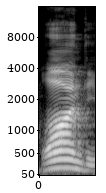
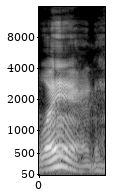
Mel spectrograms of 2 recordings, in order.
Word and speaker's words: Lan: characters are calling him lan it's not so i'm getting so damn confused because i know it's pronounced lon that's like the way you would pronounce it but there's other characters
